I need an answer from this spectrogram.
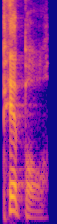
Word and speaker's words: Pipl: I think it's pronounced Pipple. Oh. It's like a play on the word people.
